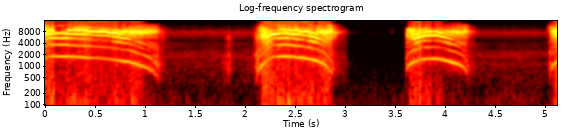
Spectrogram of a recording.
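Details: Newborn kitten calling for its mother: three loud, high meows, each an arched tone that rises briefly and slides down, roughly a second apiece with short silent gaps between.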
